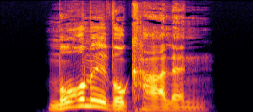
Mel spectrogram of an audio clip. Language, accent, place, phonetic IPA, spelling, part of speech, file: German, Germany, Berlin, [ˈmʊʁml̩voˌkaːlən], Murmelvokalen, noun, De-Murmelvokalen.ogg
- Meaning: dative plural of Murmelvokal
